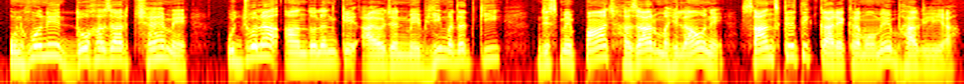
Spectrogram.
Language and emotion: Hindi, neutral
